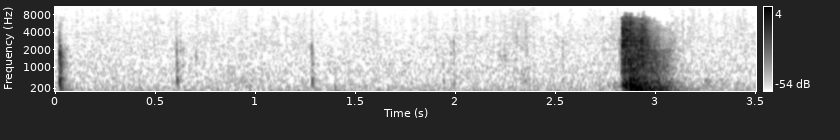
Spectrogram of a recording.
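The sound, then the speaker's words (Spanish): A few faint, evenly spaced ticks like soft footsteps of a man walking down a hospital corridor, then a chapel door opens with a single loud thud and a brief rushing swell that quickly fades. “Abre la puerta de la capilla.”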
